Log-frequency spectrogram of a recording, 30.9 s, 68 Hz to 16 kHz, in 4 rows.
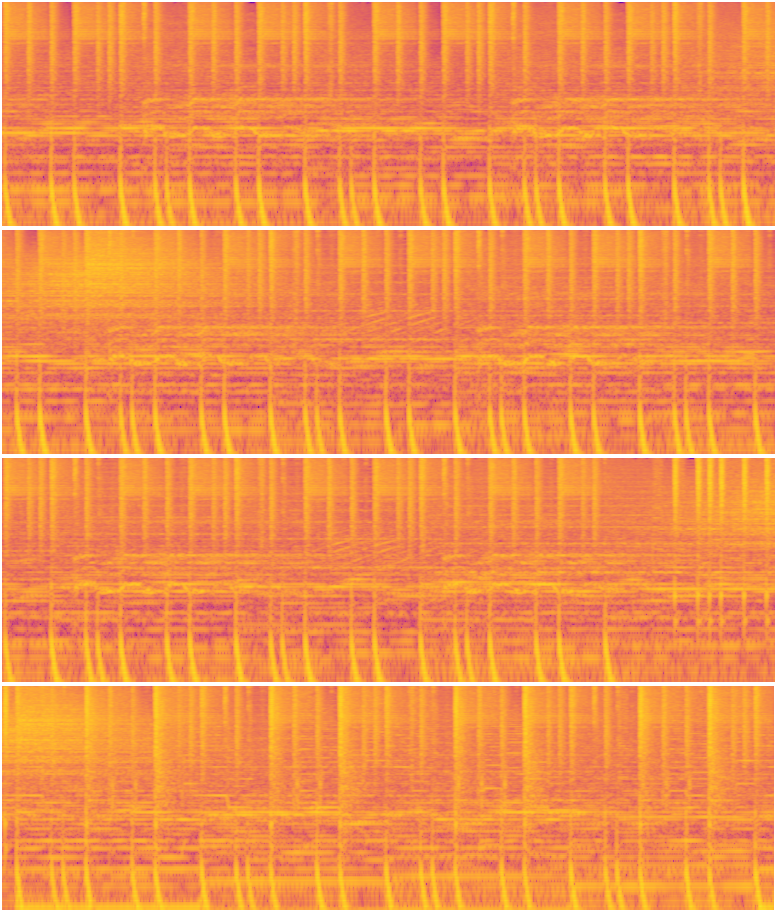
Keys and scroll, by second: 23.1 ctrl+space, 23.6 ctrl+space, 23.7 ctrl+space.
